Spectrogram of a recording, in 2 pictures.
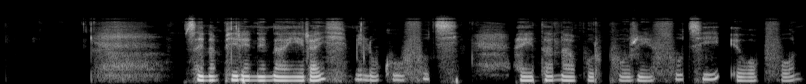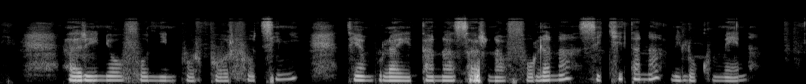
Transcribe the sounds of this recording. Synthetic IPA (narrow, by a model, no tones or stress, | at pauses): z̥ajnampʰiɾenenəiɾajmilukʰufut͡si̥aɦit̪anəb̥uɾub̥uɾifut͡siewaku̥v̥oni̥aɾiniawv̥oninib̥uɾub̥uɾi̥fut͡siɲid̪̥iambulːit̪anəsaɾinəv̥ulanəsikʰit̪anəmilukumenə̥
